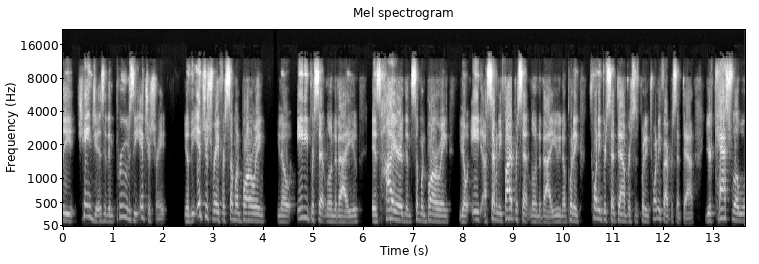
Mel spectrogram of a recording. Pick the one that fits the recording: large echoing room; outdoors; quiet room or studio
quiet room or studio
